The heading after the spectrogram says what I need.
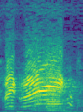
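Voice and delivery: high-pitched conductor's call. Acted. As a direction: sing out the signal to go. Sending the bus off.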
